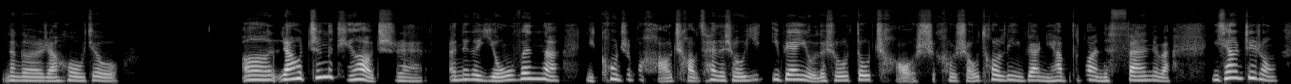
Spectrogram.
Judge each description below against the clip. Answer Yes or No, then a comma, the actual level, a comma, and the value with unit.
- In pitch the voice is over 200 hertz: No, high, 195 Hz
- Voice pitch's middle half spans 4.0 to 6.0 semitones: Yes, average, 4.4 semitones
